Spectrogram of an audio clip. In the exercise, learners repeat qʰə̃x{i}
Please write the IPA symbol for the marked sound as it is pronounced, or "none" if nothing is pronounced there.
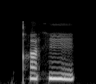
ĩ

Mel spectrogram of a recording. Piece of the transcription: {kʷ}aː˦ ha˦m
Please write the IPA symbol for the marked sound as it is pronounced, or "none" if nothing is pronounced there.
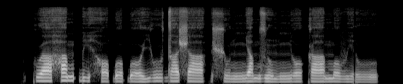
kʷ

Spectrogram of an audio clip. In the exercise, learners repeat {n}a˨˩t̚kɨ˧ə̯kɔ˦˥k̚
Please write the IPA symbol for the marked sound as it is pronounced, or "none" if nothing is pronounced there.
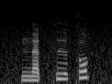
n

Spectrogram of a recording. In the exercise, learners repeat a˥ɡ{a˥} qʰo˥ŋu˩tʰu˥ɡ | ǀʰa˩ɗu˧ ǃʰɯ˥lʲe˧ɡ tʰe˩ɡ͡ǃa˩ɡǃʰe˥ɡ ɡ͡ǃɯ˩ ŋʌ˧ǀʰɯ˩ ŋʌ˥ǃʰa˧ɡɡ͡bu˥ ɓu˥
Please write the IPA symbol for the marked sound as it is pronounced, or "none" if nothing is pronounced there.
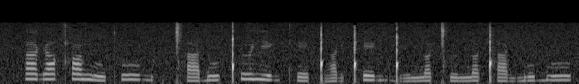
a˥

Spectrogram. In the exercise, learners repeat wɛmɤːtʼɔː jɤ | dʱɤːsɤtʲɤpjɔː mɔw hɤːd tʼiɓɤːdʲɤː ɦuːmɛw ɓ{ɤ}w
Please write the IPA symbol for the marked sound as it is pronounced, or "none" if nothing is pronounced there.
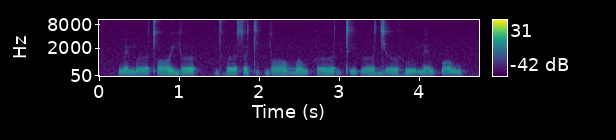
ɔ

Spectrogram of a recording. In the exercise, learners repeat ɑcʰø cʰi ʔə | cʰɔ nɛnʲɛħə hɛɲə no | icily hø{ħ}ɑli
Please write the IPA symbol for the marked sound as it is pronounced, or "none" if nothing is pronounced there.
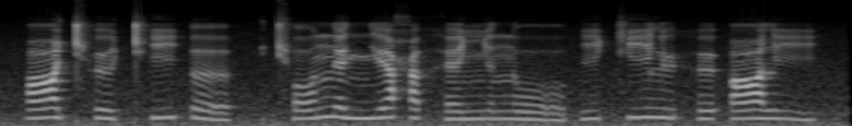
ʔ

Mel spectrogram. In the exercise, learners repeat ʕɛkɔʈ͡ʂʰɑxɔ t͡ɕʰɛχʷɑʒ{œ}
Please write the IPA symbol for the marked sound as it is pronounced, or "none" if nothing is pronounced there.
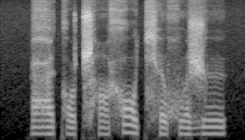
ø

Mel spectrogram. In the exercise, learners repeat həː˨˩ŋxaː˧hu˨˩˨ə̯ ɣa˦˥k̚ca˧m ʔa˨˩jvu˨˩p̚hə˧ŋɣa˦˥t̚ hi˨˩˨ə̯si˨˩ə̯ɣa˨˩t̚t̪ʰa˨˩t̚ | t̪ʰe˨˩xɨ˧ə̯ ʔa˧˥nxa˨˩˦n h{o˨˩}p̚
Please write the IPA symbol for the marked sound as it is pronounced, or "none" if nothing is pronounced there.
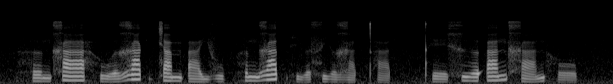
o˨˩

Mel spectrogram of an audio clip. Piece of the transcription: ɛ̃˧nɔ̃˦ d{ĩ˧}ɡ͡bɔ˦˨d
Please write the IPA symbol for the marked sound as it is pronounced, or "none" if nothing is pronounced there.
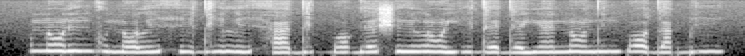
ĩ˦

